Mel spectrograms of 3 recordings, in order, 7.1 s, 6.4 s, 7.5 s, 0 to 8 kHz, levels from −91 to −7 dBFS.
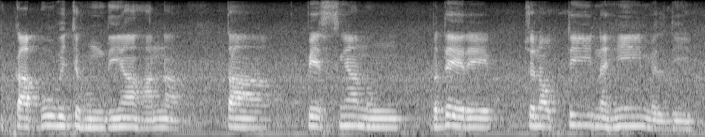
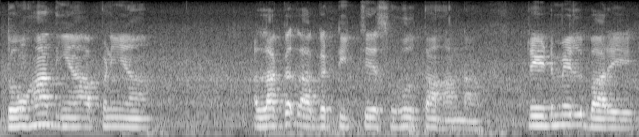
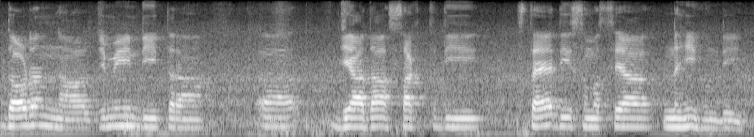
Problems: none marked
